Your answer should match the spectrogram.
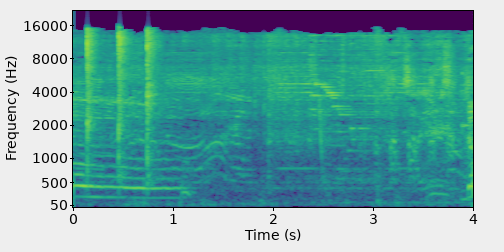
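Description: A man's drawn-out excited "ohhh", sliding down in pitch and ending about a second in, with three quick hand claps over it. After that, a quieter mix of television voices and music.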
